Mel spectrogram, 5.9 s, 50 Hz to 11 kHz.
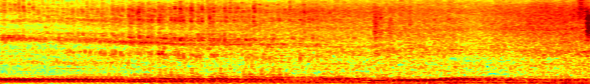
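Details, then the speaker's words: Porsche 997 Turbo on dyno at full load after O2 changes and new NTK lambda sensors: steady heavy drone that never sharpens or pulls cleanly; bogging from running super rich, needs full recalibration with less fuel. "Sounds like it's struggling. The Emre's doing his thing in there. So this is down compared to the other lambda sensors because it's running super rich now."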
